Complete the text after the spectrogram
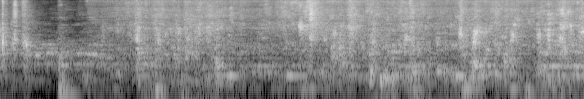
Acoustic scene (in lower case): restroom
